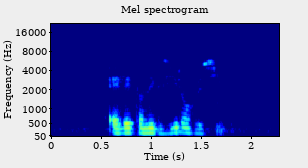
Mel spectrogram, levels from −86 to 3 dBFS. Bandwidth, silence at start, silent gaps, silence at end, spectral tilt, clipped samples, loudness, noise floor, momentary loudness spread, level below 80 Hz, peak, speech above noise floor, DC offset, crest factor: 6.2 kHz; 0.6 s; none; 0.65 s; -7.5 dB/octave; under 0.1%; -43 LUFS; -85 dBFS; 16 LU; -84 dBFS; -26 dBFS; 42 dB; under 0.1%; 20 dB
